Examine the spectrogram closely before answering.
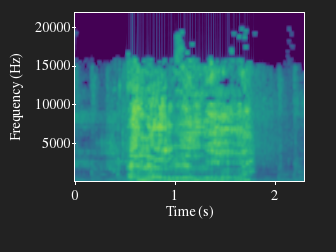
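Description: A single long, heavy breath pushed right against the microphone, a loud breathy rush lasting about a second with faint quiet before and after.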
